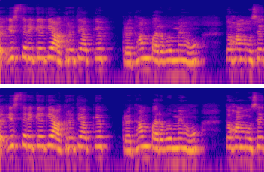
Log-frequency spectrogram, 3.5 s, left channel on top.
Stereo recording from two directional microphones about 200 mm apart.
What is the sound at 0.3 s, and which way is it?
Speech, centre (ahead or behind).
